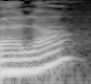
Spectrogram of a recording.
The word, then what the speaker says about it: allas: J'allais, tu allas, il alla, elle alla, nous allâmes, vous allâtes, ils allèrent, elles allèrent. Okay, so let's see that one more time. J'allais, tu allas, remember final S is not pronounced, il alla, elle alla.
